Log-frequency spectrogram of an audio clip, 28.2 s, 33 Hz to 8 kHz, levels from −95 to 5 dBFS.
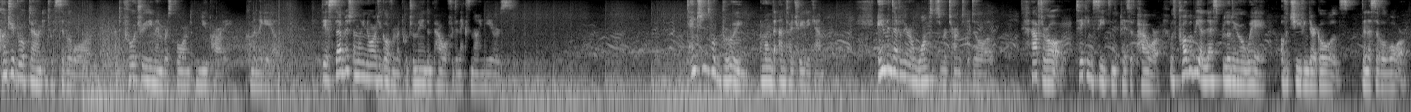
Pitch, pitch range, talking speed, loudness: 130 Hz, 115-155 Hz, 155 wpm, -28 LUFS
